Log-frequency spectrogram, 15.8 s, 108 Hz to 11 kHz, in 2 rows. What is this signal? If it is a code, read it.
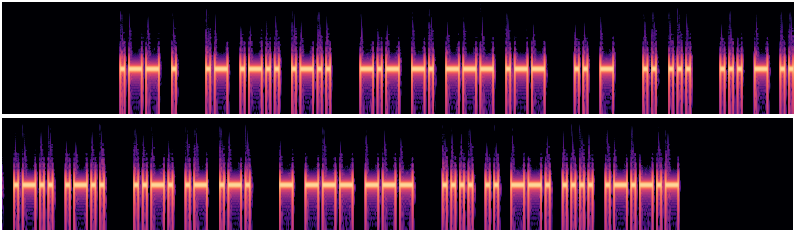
Morse code, heard as a keyed tone, about 28 wpm, 700 Hz. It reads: WE ALL KNOW IT IS STILL FAR TOO HIGH.
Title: Sentences from Top 1000 Words - Review Part 1 - 28wpm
